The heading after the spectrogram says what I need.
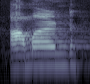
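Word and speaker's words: almond: यहाँ L silent है। ठीक है, क्या हो जाएगा? ये आमंड, कॉम, पॉम, बॉम और ये सैमन। क्या हो जाएगा? ये सैमन हो जाएगा।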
